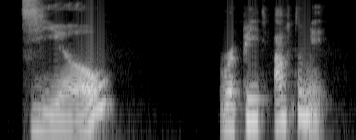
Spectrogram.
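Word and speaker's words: 九: the flat tone but nine in Chinese is pronounced as Geo repeat after me Geo Geo it has a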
